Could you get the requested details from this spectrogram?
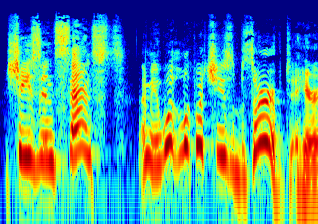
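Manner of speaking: preacher mimics her shock; indignant narration. A narrator's reading. Preacher telling the joke, indignant high voice.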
